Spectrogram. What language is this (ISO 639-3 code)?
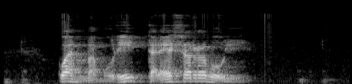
cat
